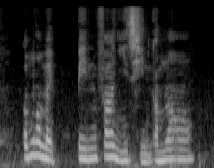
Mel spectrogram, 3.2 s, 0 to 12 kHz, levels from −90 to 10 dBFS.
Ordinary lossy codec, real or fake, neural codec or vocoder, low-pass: AAC, 48 kbps; fake; vocoder, 22.05 kHz, 80 mel bands, WaveNeXt; 9.9 kHz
